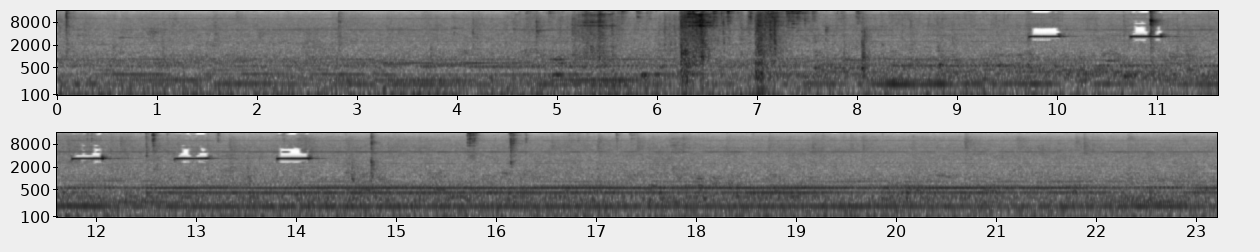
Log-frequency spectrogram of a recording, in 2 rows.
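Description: Steady hum inside a Kawasaki C151 MRT train with no rise or fall in pitch, broken by a few brief clatters and then, midway, five short high beeps about a second apart, the door-closing warning.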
